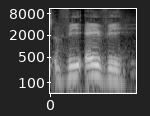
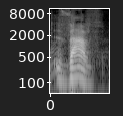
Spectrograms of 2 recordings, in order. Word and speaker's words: vav: It's V AV. We can see here. I slide it. And that is how to pronounce it. Vav.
